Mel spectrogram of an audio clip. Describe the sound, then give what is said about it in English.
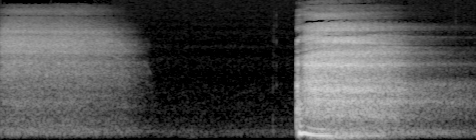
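A deep breath is drawn in through the nose and let out through the mouth during a guided relaxation. Two long, airy, hissing breaths are separated by a silent pause, and the second is louder and more forceful before it trails off. “take a nice deep breath in through the nose, out through the mouth”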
